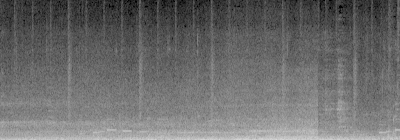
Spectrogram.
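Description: A steady, loud low rumble with sparse melody notes of background music over it.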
